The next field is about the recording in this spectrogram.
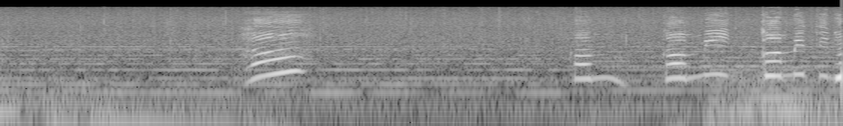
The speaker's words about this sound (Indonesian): Sekarang lihat apa yang kalian lakukan. Kalian membuat hujan turun di daerah lembah yang sering banjir.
